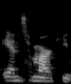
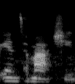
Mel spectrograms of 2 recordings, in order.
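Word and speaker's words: Antommarchi: have what are called antimmarchy rights or antamachi. That's pronounced two separate ways.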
